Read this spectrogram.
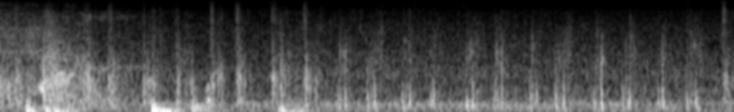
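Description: Footsteps tread at a steady pace on hard ground.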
